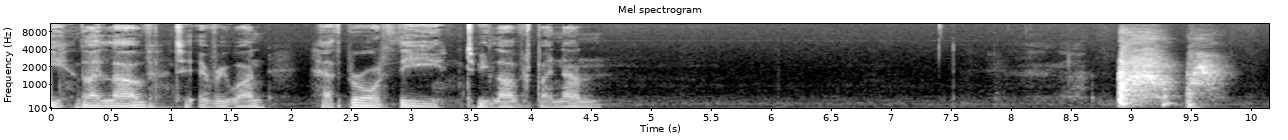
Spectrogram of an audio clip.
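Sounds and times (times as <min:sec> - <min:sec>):
speech: 0:00.0 - 0:04.7
quiet hum: 0:00.0 - 0:10.1
person coughing harshly: 0:08.9 - 0:09.9.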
